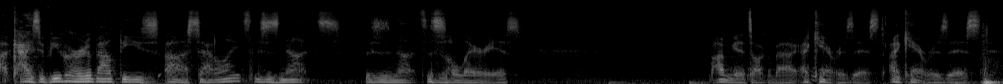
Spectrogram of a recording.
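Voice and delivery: low, hushed conspiratorial whisper.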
